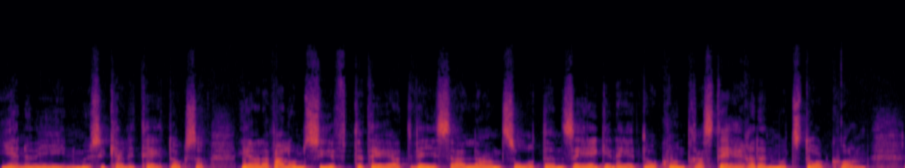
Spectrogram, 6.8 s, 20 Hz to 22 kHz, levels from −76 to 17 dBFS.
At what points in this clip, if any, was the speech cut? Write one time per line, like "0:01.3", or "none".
0:01.7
